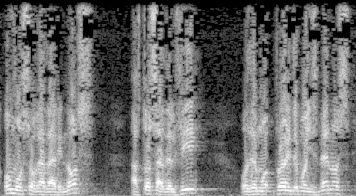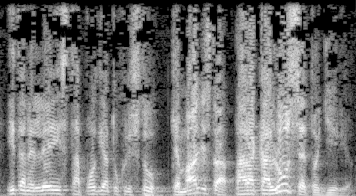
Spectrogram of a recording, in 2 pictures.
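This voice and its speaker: A man's voice: medium pitch, lively intonation, fairly bright tone, slightly rough. A male preacher delivering an emphatic sermon, often turning to address the brethren directly.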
